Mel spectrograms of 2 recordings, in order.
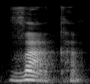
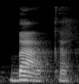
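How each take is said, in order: First: The word begins with a V sound. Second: The word begins with a B sound. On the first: This is the Portuguese pronunciation. "Na língua portuguesa eu tenho vaca" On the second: This is the Spanish pronunciation. "Na língua espanhola eu tenho baca"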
